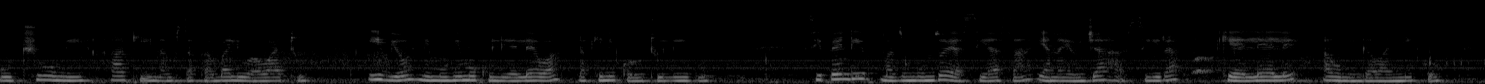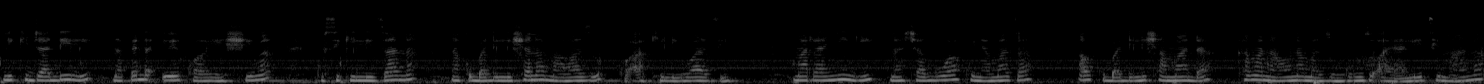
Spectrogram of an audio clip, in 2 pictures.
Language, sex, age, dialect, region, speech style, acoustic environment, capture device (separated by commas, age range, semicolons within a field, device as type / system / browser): Swahili, female, 25-34, Kenya - Nairobi Sheng-influenced, Kenya, happy, nature, desktop / Windows / Chrome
